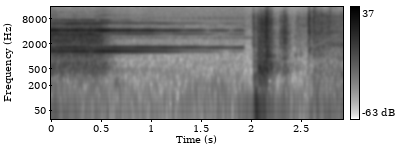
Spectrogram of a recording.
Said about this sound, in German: Da klingelte das Telefon.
